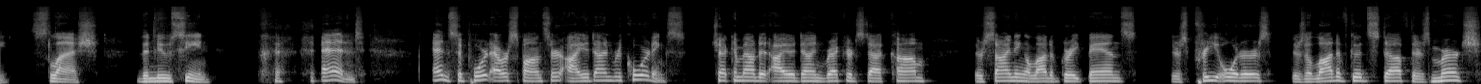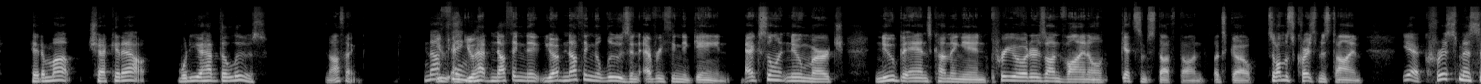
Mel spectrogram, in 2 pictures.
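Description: Throughout the speech, Opus voice compression runs at a low rate, one that fits about 16 kbps. A linear-prediction core coarsely codes everything below 8 kHz, with a thin transform layer above it. The damage is plainly audible: a muffled, hoarse, slightly robotic voice.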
